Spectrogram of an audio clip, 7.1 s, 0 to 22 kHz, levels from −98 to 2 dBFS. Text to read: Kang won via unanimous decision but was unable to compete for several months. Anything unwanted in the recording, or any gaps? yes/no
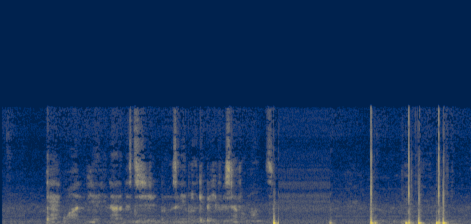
no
